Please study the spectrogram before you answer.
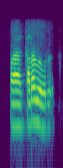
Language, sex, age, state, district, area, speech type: Tamil, male, 30-45, Tamil Nadu, Cuddalore, urban, conversation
